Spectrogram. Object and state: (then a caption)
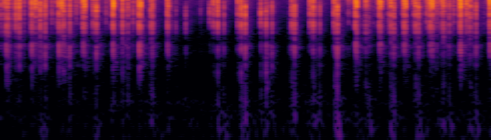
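Bar of soap scratched with fingernails. A small, round, flat, solid white bar of soap held in one hand is scratched fast with long blue-painted nails. The result is a quick, steady run of short, dry, bright scratching strokes with almost no low end, each dying away instantly.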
